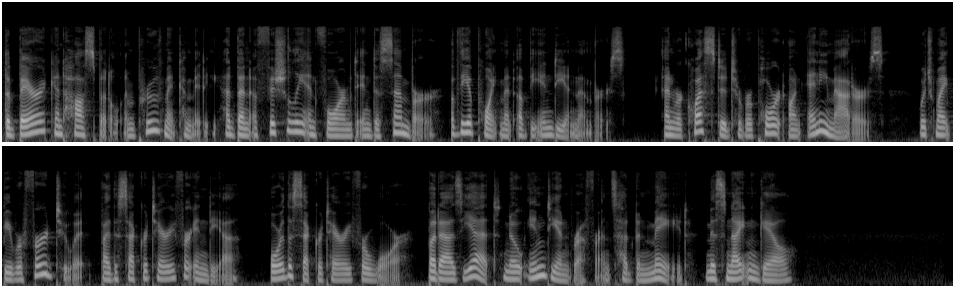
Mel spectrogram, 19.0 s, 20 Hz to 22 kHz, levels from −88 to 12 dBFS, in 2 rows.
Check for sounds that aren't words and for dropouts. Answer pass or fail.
pass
